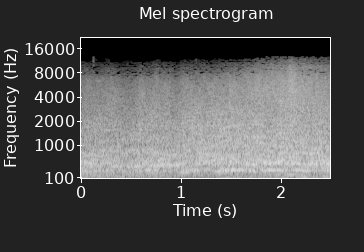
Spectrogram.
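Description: Two dirt super late model race cars' V8 engines running hard at speed around a clay oval: a steady, loud engine noise that grows a little louder near the end.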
